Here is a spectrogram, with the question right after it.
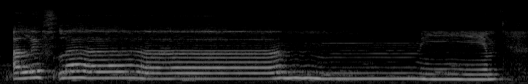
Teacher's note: panjangnya mad lazim Harfi mukhafaf itu adalah 6 harakat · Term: mad lazim harfi mukhaffaf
